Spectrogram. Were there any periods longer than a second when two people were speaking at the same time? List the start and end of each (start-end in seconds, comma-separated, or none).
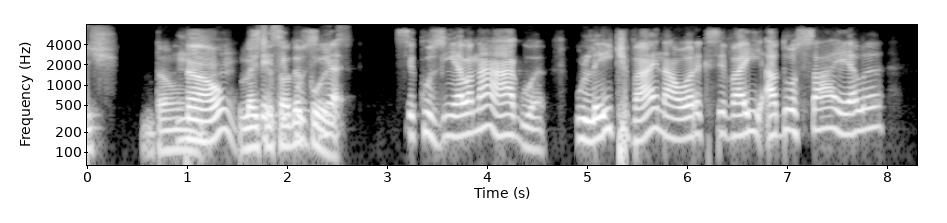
0.9-2.6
